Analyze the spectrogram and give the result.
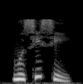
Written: musisi

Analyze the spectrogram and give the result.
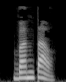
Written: bantal

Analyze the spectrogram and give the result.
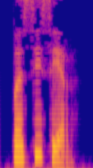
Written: pesisir

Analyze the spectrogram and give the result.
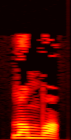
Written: lombok

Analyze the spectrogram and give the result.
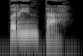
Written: perintah

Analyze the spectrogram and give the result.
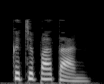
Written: kecepatan

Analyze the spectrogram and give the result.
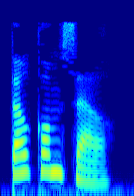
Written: telkomsel

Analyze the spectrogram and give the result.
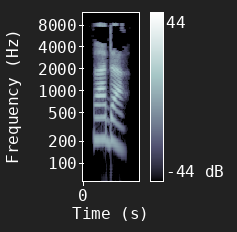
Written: lada

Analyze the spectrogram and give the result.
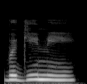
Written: begini

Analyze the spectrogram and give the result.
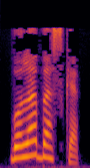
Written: bola basket

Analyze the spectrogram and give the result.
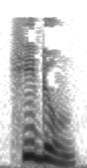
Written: hidung

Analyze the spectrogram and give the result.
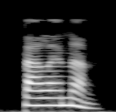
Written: talenan

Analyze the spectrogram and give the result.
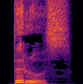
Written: terus

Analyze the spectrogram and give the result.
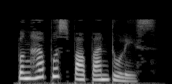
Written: penghapus papan tulis

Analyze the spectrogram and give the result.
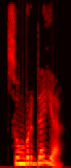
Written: sumberdaya

